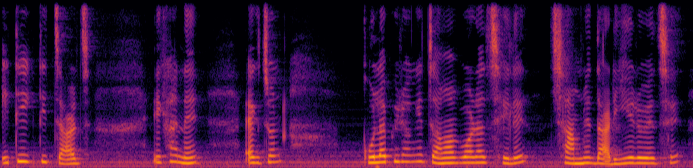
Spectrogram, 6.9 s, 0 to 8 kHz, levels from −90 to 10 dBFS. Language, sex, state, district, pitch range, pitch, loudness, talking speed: Bengali, female, West Bengal, Dakshin Dinajpur, 245-295 Hz, 265 Hz, -17 LUFS, 120 wpm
